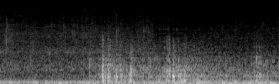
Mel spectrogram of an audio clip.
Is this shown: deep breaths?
no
